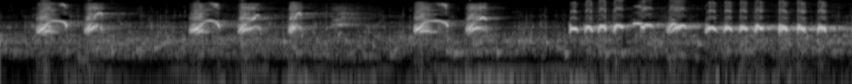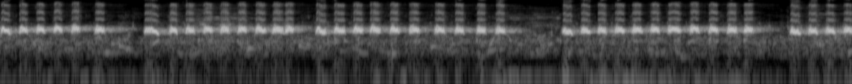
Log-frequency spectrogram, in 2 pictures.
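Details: White-rumped shama (murai batu) song: a few loud, clear whistled phrases with sharp upswept notes, then long bursts of fast, rattling repeated notes, the 'tembakan' style, running for about a second at a time.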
